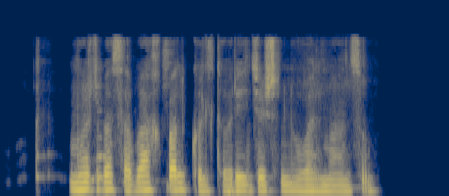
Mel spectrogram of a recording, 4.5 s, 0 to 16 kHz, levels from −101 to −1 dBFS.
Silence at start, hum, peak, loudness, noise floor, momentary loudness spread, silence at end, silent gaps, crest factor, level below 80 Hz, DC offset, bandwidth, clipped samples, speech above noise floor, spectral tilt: 0.35 s; none; -8 dBFS; -26 LUFS; -49 dBFS; 8 LU; 0.75 s; none; 20 dB; -64 dBFS; under 0.1%; 8 kHz; under 0.1%; 24 dB; -6 dB/octave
